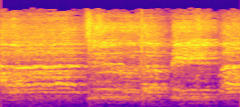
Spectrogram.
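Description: Intro jingle of voices singing together in held chords, the chord changing about every second.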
